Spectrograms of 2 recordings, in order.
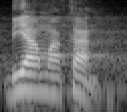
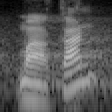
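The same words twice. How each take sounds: First: Said in the usual way. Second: "Makan" dipping then rising as a question; interrogative intonation. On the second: Shown as a demonstration. Speaker B queries speaker A's statement, "Makan" with falling-rising question tune. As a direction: ask "Makan", pitch falling then climbing. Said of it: "Intonasi interrogatif".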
